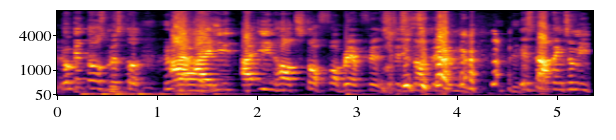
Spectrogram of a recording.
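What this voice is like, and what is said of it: Fake Caribbean accent. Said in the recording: “Your fake accent is offending you, sir. ... My fake accent realer than your real accent.”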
